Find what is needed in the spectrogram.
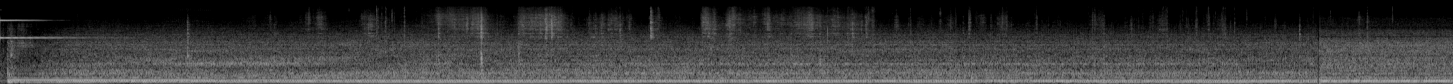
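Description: A microwave oven beeps once and starts heating a mug of cream, running with a steady hum. A spatula scrapes now and then in a steel saucepan of melting sugar.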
